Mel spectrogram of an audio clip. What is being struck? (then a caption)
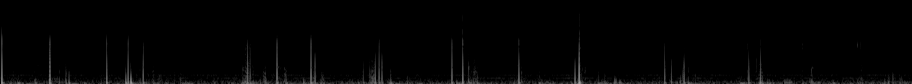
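Metal and plastic microphone capsules. Long acrylic nail tips tap on the tops of a Tascam DR-40 recorder's two small, hollow microphone capsules with metal and plastic housings. The result is a quiet, irregular series of short, dry clicks with a hollow, low-heavy thump and very little ring, over a faint steady low hum.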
